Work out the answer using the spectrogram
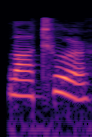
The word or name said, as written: latour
